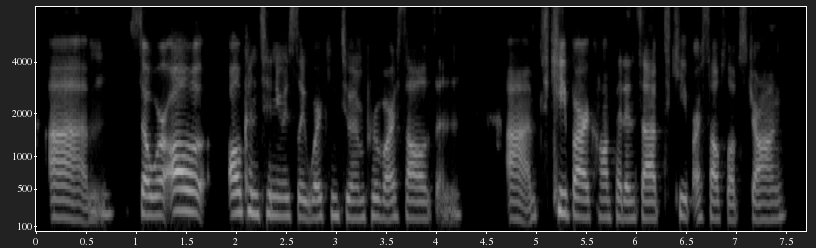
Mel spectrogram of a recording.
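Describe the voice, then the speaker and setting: In a normal speaking voice, a woman with a Canadian accent and a medium pitch speaks at a moderate pace with fairly even intonation and big swings in loudness. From Canada, Guelph, Ontario. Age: 20s. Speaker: podcast host. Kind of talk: casual chat.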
